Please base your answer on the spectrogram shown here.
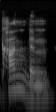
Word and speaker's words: condemn: You say condemn, but you don't say condemn. No, condemn.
